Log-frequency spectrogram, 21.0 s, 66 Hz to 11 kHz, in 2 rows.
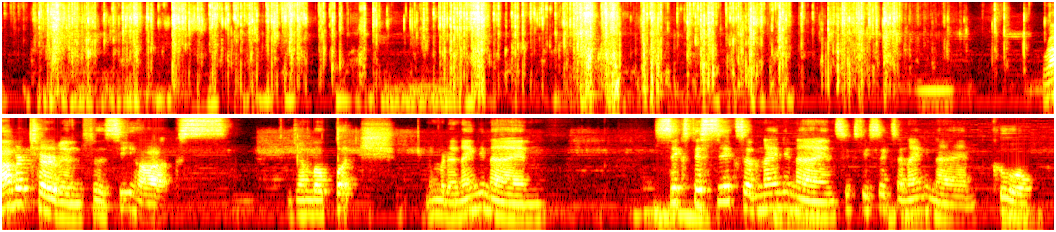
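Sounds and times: foil wrapper tearing and crinkling: 0:00.0 - 0:10.5.

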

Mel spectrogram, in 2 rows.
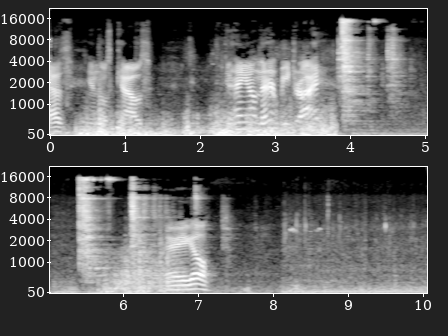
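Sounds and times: metal pipe gate clanking: 0:03.8 - 0:07.6.

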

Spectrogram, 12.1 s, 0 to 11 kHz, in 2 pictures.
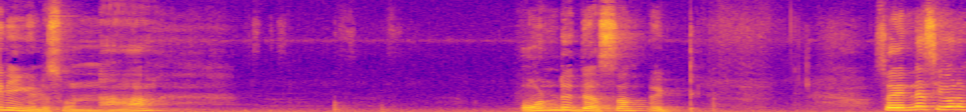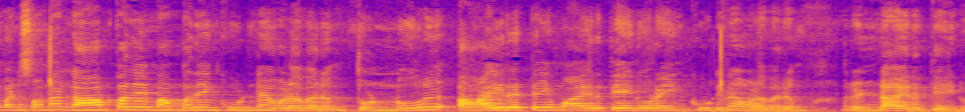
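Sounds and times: marker pen writing on whiteboard: 0:01.6 - 0:02.6.

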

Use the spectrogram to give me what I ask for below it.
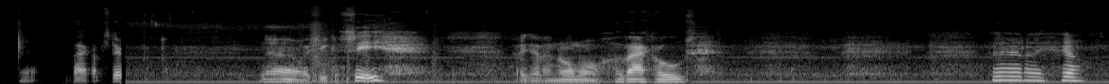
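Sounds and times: aquarium equipment hum: 0:01.3 - 0:11.0.

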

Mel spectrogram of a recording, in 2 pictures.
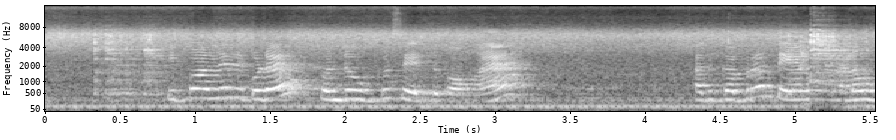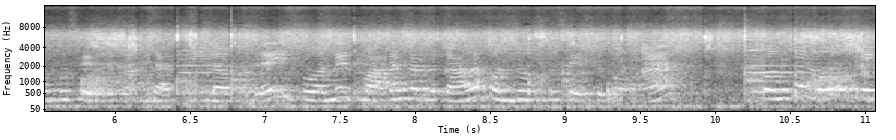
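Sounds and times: vegetables sizzling in a pan: 0:00.0 - 0:11.0
person speaking: 0:04.4 - 0:11.0.

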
